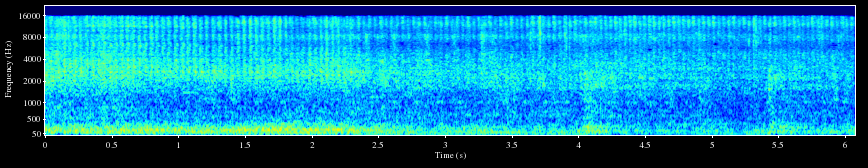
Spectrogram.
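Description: Safari vehicle's engine running steadily, heard from aboard the open-top vehicle, a little louder in the first couple of seconds.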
